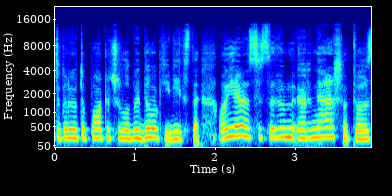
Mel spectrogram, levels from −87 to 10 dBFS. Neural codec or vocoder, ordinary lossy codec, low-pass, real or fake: codec, 44.1 kHz, 2.6 kbps, DAC; AAC, 64 kbps; 14.4 kHz; fake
